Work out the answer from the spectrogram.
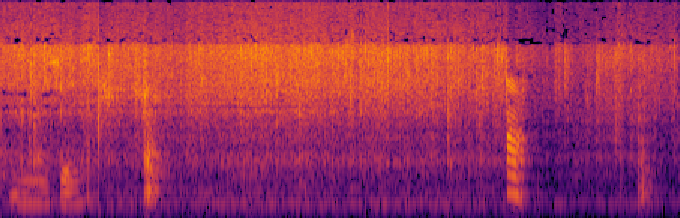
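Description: Sliced onions, capsicum and green chillies sizzling in hot oil in a steel frying pan while being stirred with a metal spatula, with short scrapes of the spatula on the pan. About four seconds in, a sharper scrape comes and the sizzling drops off to much quieter.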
